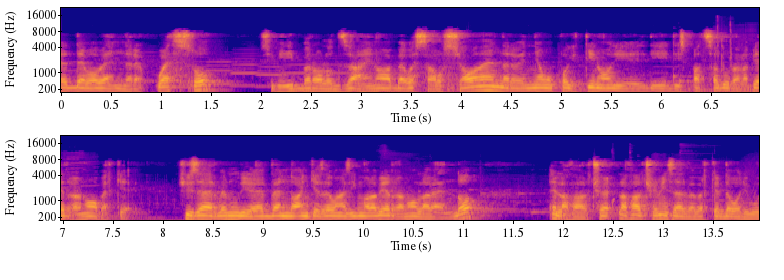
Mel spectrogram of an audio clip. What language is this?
Italian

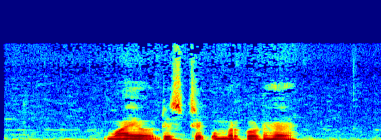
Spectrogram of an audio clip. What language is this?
Dhatki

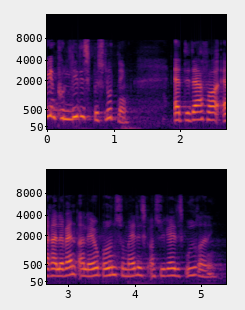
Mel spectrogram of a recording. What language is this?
Danish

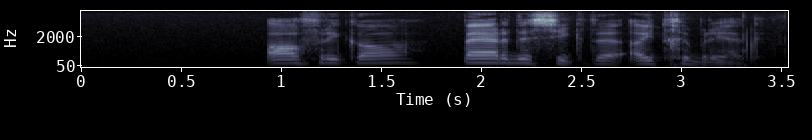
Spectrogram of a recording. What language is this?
Afrikaans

